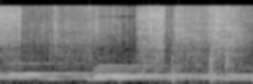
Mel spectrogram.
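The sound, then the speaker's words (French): Meat sears in a little oil in a frying pan as it is browned on all sides, leaving the inside raw. A continuous bright sizzling hiss runs throughout, with a few brief louder crackles. “Tu vas prendre une poêle, déposer un peu d'huile et faire griller ta viande sur tous les côtés. Pas pour la faire cuire, mais vraiment juste pour griller l'ensemble, le tour de ta viande.”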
